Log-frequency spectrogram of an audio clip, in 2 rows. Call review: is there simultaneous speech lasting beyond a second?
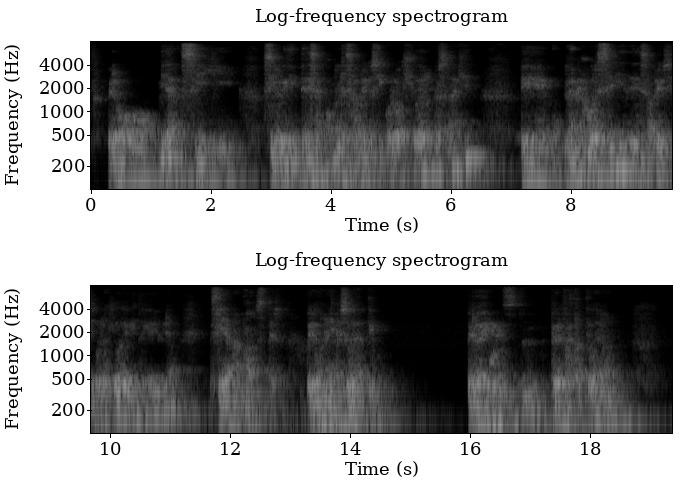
No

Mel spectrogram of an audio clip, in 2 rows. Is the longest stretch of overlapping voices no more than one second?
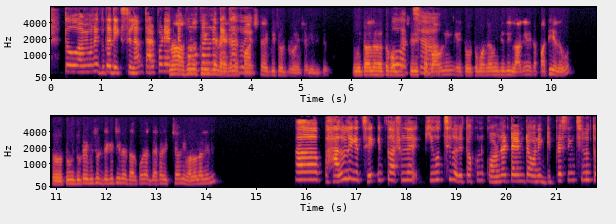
No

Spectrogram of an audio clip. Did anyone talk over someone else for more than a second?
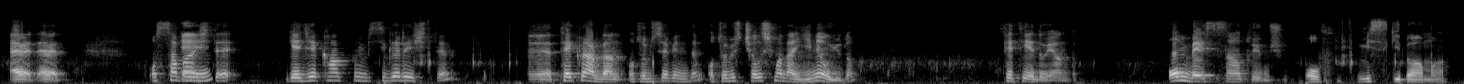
No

